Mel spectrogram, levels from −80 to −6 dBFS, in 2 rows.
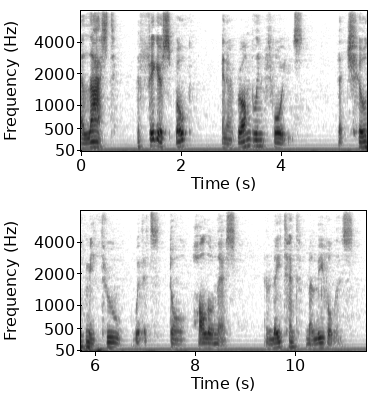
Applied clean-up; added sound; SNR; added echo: none; none; none; none.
